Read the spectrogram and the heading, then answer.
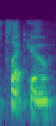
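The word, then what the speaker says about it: Plutko: I'm probably going to butcher his last name, Pletko. – Oh, yeah. – You nailed it. It's Pletko.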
